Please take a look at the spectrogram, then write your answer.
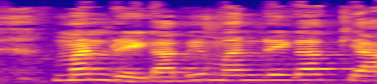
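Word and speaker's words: MGNREGA: ठीक है, हम यहाँ पे जी को साइलेंट रखते हैं। मनरेगा।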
